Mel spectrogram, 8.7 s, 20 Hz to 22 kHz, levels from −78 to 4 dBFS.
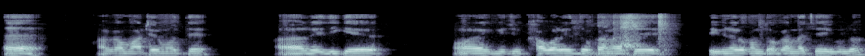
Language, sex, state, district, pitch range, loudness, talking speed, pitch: Bengali, male, West Bengal, Kolkata, 120-125 Hz, -15 LUFS, 120 wpm, 120 Hz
